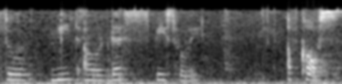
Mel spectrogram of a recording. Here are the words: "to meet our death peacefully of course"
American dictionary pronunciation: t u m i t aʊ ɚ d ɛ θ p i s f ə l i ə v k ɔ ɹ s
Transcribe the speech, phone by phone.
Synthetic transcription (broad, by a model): t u m i t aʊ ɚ d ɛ s p i s f ə l i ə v k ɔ ɹ s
